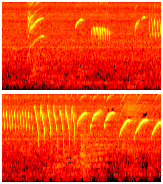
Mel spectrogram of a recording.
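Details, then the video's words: Insistent canary singing, intended to trigger young canaries into song. Scattered chirps and a short buzzy roll lead into a fast trill, a run of steep downward sweeps, and finally loud arched whistles. A light background hum is present. "SUARA KENARI GACOR NGOTOT"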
